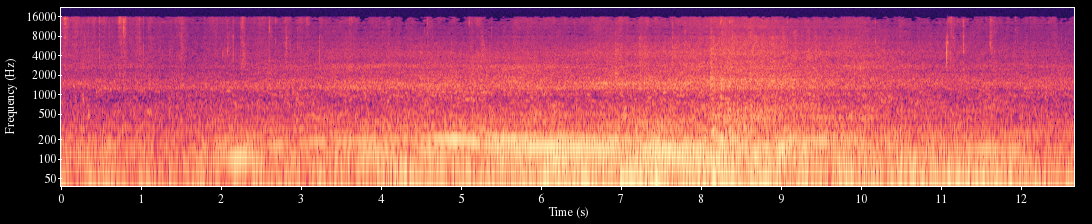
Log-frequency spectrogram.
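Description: A motor vehicle's engine running as it passes on the street, a low rumble that rises in pitch about five seconds in and is loudest around the middle before fading.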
